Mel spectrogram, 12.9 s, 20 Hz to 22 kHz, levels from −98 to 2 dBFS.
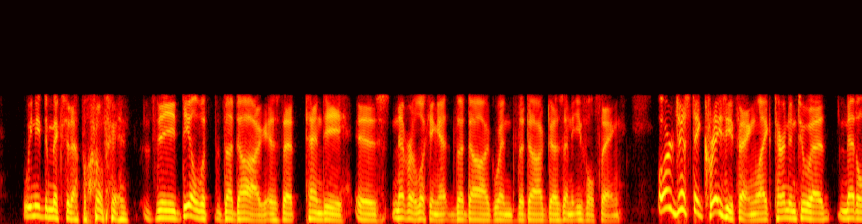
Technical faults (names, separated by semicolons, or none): none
